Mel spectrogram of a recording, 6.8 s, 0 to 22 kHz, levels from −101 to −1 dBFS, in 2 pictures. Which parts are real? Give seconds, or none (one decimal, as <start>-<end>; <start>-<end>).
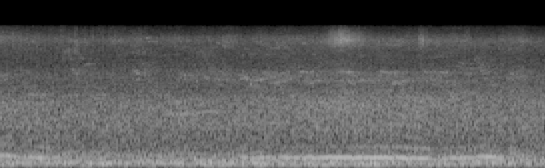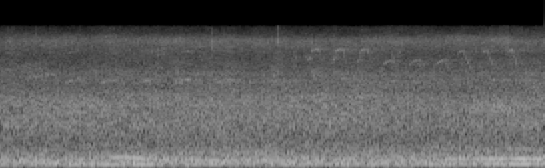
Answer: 0.0-1.6; 3.3-6.8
